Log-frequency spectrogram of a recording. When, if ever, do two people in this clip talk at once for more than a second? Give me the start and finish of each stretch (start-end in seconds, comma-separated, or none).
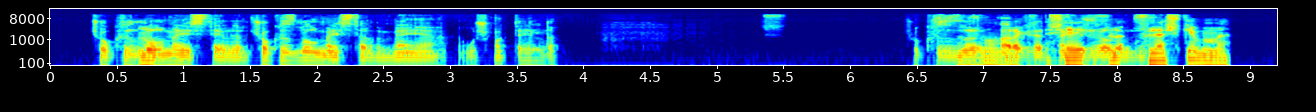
6.8-8.3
